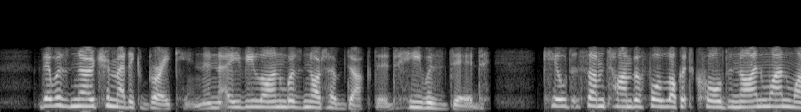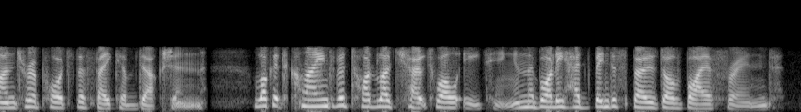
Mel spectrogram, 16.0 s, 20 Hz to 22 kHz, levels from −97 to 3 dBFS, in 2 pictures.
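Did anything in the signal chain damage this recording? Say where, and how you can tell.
Yes, at the codec stage: the speech went through a Bluetooth CVSD headset codec, consistent with a 64 kbps CVSD link. Throughout, nothing passes above about 3.8 kHz and the band sits near 200 Hz to 3.4 kHz. The one-bit slope tracking adds clearly audible granular hiss and roughened sibilants.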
